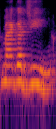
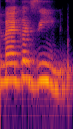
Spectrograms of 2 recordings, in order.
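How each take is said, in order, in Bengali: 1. শেষ স্বরধ্বনির আগের ব্যঞ্জনটি j-এর মতো শোনায়। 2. শেষ স্বরধ্বনির আগের ব্যঞ্জনটি z-এর মতো শোনায়। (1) "নট ম্যাগাজিন" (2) "তাহলে ম্যাগাজিন"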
